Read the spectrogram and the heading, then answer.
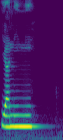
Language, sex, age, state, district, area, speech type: Manipuri, other, 45-60, Manipur, Imphal West, urban, read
